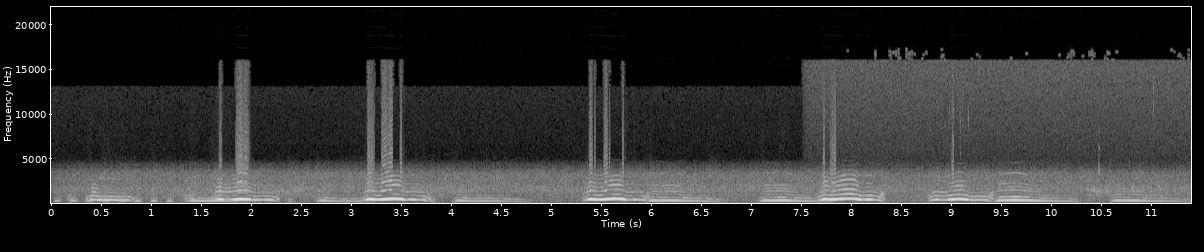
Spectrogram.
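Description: A pair of Eurasian eagle-owls hoot back and forth in a steady exchange, deep hoots alternating with higher, more drawn-out calls, repeated about every second or two, clear with no talking.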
